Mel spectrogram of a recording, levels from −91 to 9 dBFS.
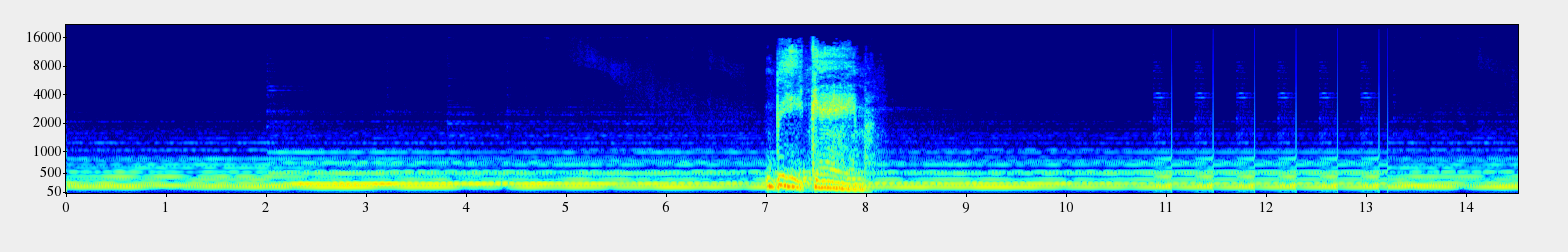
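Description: At 11.05 s the audio falls into a broken-record loop: a roughly 415 ms fragment plays five times back to back until 13.21 s. It's most likely a stalled player or stream resending its last chunk, so whatever belonged there is simply gone.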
